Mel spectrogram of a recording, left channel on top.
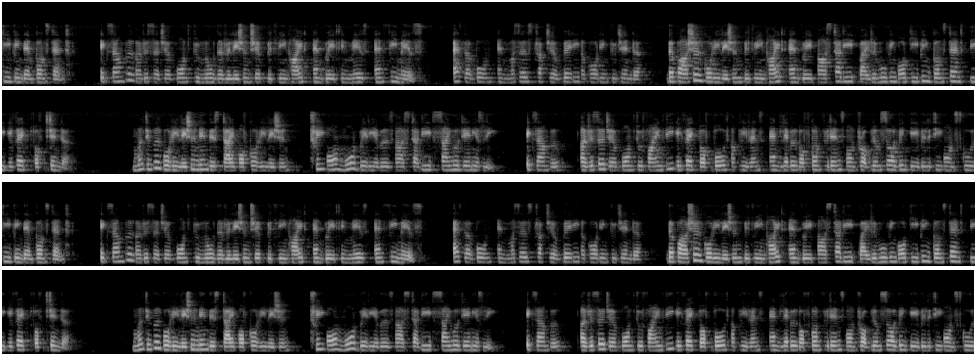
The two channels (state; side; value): normal; both; correlation 0.53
